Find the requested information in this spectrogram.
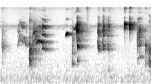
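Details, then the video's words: Yellow-rumped cacique singing imitations of other sounds: harsh broadband bursts alternating with short high whistled notes and clipped chirps, phrases spaced roughly half a second apart. "Xexéu Cantando imitações"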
